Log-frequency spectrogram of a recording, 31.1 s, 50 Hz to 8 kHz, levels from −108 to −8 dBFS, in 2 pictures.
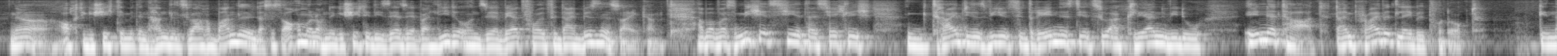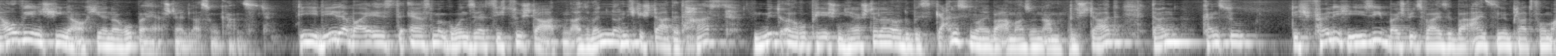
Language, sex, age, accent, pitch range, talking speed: German, male, 50-69, German, 120-160 Hz, 185 wpm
